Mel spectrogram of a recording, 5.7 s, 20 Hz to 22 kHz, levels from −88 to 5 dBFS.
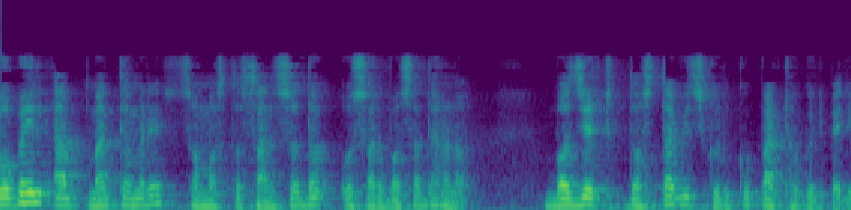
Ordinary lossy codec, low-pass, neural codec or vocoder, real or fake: none; 7.2 kHz; codec, 16 kHz in and 24 kHz out, 1 kbps, XY-Tokenizer; fake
